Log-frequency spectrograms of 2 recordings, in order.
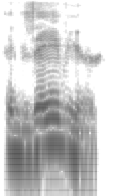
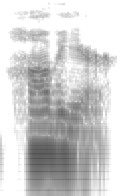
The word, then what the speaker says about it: Javier: and how about the the name Javier some people pronoun try to pronounce it Xavier you go to the college to Xavier it's Javier it's all magic they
